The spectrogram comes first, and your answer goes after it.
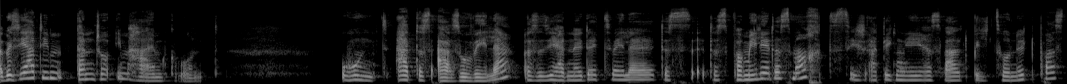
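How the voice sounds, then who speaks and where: A woman's medium-pitched, unremarkable speaking voice with lively intonation at a fairly slow pace. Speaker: actress. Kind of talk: public interview in front of live audience.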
